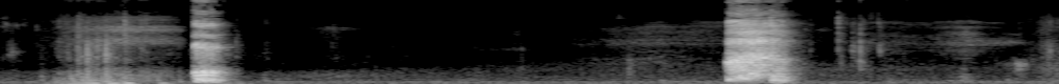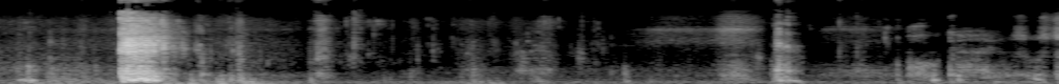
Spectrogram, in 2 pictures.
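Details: A dog coughing hard: several loud, harsh, forceful coughs separated by quieter throat sounds.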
